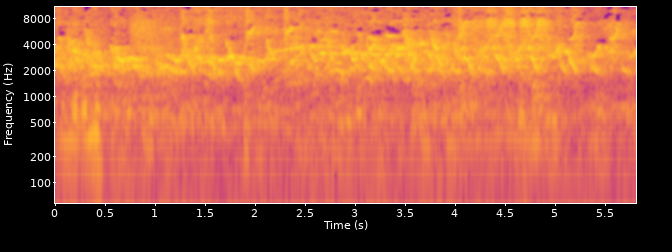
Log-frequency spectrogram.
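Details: Greater green leafbird (cucak hijau) in a 'tembakan kapas tembak' song style: dense, fast run of high chirps, trills and twittering notes, unbroken for six seconds, with faint low voices underneath.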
